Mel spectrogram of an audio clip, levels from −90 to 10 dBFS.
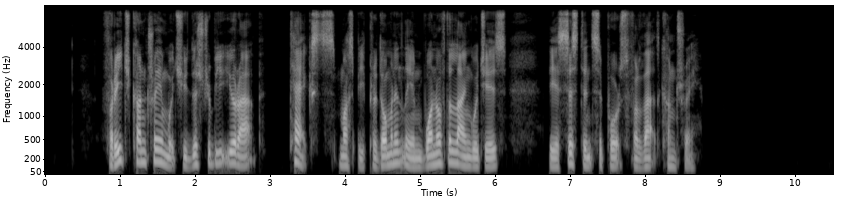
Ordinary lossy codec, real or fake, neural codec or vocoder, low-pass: none; real; none; 7.2 kHz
